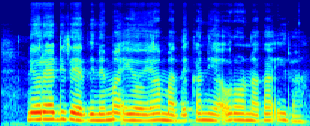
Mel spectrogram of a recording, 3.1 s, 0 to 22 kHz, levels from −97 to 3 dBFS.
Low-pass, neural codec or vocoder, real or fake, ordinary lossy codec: 19.8 kHz; vocoder, 44.1 kHz, 128 mel bands, Pupu-Vocoder; fake; none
